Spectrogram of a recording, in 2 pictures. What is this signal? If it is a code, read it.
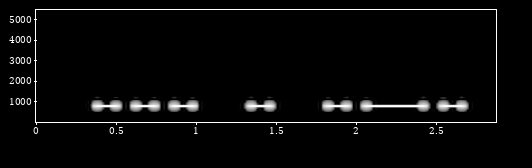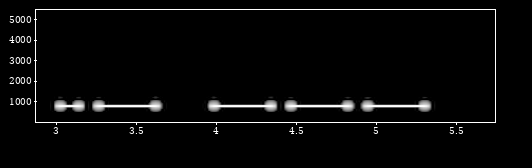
Morse code, heard as a keyed tone, about 10 wpm, 800 Hz. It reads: SERAO
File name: portugais texte en clair 2 vitesse 10 mots minutes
